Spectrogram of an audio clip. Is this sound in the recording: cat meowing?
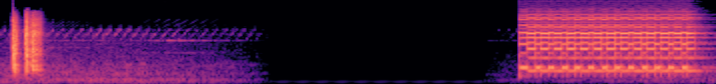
no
